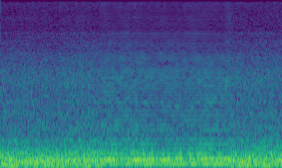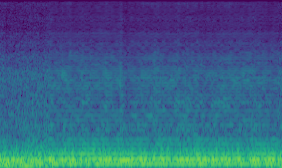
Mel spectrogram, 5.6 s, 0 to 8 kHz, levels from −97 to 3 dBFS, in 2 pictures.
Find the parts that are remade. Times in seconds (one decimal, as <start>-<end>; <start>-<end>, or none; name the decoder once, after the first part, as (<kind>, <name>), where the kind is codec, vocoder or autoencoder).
1.0-2.3 (vocoder, HiFi-GAN); 3.3-5.6

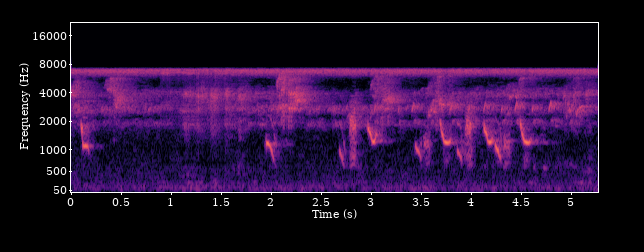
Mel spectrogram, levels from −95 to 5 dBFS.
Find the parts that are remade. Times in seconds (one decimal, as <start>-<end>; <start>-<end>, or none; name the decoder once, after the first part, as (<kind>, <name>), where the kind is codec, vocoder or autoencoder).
0.9-1.6 (codec, SNAC)

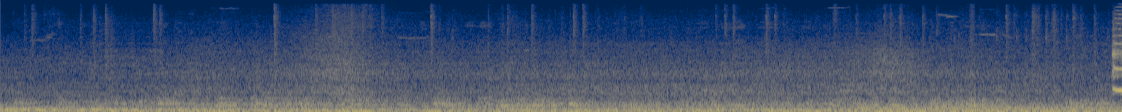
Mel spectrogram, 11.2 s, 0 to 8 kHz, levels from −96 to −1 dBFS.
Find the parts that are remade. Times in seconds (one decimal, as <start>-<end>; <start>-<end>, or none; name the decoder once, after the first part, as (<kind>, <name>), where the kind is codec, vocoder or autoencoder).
1.0-1.6 (autoencoder, DAC-VAE)

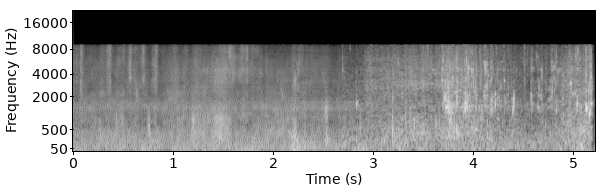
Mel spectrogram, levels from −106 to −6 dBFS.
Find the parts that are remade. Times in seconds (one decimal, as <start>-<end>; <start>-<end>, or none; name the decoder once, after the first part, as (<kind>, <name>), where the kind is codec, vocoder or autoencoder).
0.0-2.7 (vocoder, WaveNeXt)

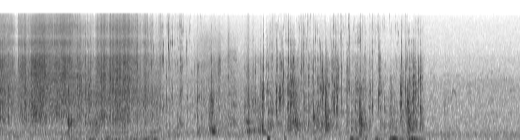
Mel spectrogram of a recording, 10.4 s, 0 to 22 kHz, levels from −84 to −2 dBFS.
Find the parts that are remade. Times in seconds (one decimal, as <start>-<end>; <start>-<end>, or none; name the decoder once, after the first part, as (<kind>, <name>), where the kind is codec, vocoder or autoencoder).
0.0-2.3 (vocoder, Vocos); 2.7-5.1; 5.6-7.0

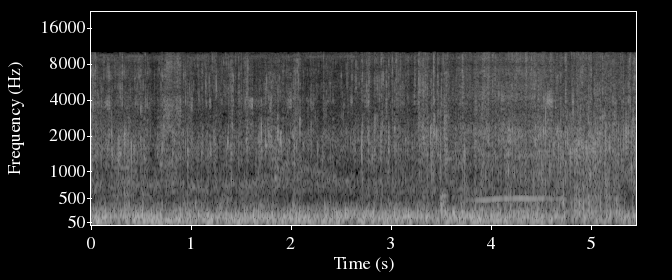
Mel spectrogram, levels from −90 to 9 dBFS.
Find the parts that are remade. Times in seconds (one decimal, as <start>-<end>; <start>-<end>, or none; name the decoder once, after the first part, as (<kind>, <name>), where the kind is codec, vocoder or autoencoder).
none

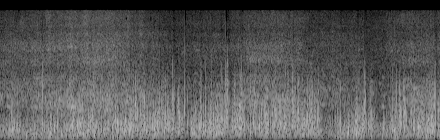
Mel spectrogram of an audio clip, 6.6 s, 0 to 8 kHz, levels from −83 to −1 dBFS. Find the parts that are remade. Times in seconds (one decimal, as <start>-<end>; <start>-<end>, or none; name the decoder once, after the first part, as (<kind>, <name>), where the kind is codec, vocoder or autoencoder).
0.0-1.4 (autoencoder, DAC-VAE); 4.0-5.4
